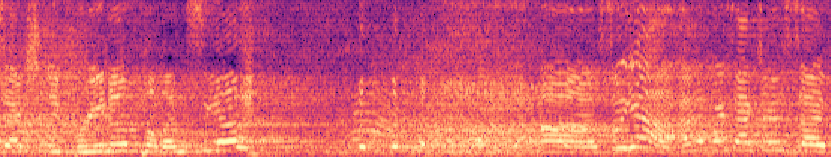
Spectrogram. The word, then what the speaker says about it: Brina Palencia: voice actor for today's show minna points game butchered that much it's actually brina palencia so yeah I factors like jello in a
